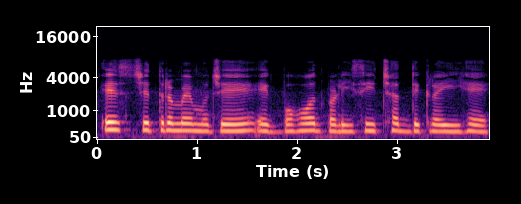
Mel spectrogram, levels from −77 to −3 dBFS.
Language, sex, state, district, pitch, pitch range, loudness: Hindi, female, Madhya Pradesh, Bhopal, 210 Hz, 205-225 Hz, -18 LUFS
